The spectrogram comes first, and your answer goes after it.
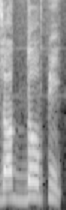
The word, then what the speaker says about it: যদ্যপি: যদ্যপি, অপি, অ এখানে কিন্তু আছেই, উচ্চারণের মধ্যে কি আছে? অটা আছে, শুধু হ্রস্বইকারটা পরিবর্তন হয়ে কি হয়ে গেছে?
